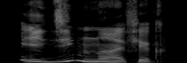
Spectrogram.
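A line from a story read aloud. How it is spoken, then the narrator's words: Moaning. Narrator (Russian): простонала я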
